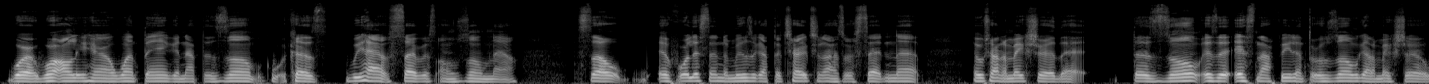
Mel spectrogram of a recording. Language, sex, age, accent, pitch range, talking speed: English, male, 20-39, American, 140-160 Hz, 225 wpm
